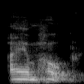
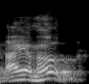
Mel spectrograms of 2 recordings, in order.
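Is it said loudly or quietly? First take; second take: quietly; loudly. First: It is said quietly and softly. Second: It is said loudly and excitedly.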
